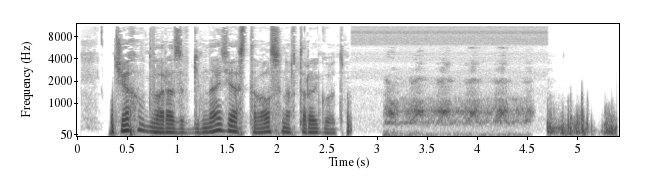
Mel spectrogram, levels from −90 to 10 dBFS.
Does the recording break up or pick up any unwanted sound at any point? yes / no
yes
